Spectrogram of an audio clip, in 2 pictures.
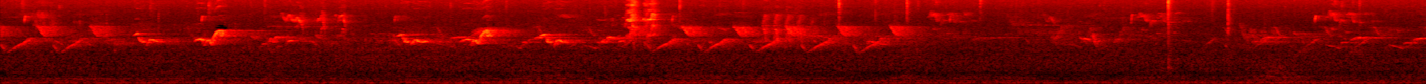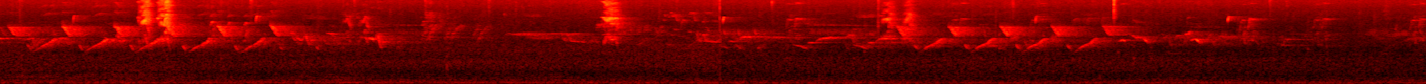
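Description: A songbird singing bouts of quick, repeated down-slurred notes, over a steady low rumble of distant traffic.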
